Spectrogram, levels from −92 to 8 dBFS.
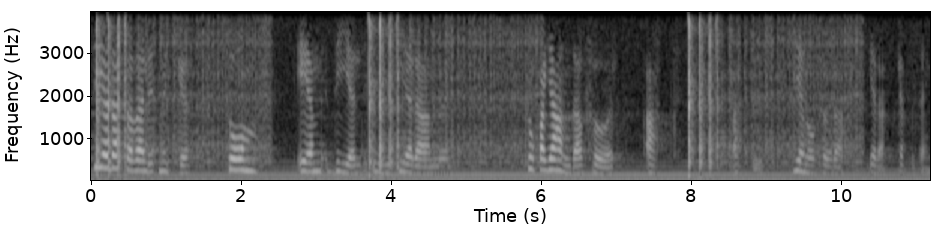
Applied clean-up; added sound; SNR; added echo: none; Coin (dropping); 0 dB; none.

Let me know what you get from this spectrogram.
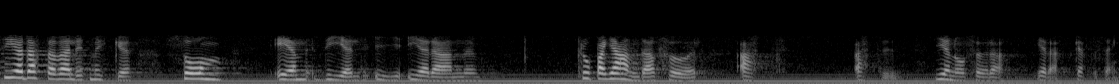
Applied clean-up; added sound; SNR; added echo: none; none; none; none.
